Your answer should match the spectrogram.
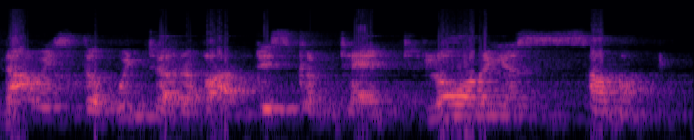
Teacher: One really popular approach is to have a tapped R. Like in an old-fashioned British, now is the winter of our discontent, glorious summer, then.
